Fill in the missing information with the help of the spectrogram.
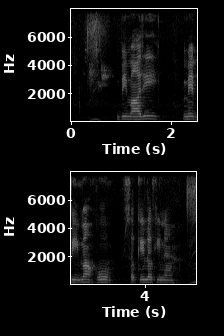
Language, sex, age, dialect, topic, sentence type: Bhojpuri, female, 25-30, Western, banking, question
